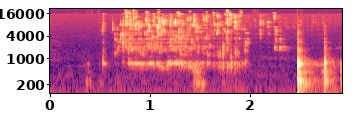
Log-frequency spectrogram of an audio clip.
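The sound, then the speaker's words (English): A drink is poured into a glass in a short, steady gurgling stream lasting over a second, followed by two sharp clinks or drips. No one speaks. “Did you just pour me? I tried, but I couldn't.”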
